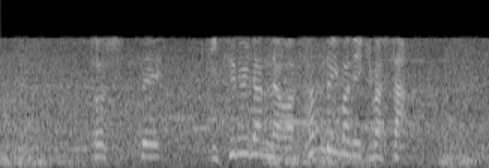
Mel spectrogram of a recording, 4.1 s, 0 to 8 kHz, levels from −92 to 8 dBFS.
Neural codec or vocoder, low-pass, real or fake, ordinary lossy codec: none; 7.2 kHz; real; AAC, 16 kbps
